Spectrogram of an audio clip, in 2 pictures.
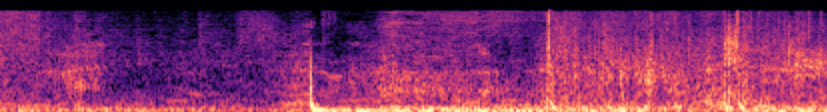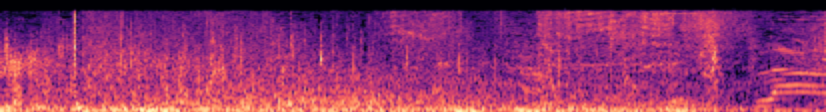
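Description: A Confringo spell explosion in the game Hogwarts Legacy, a heavy booming blast with crackling debris that rumbles on beneath battle noise and a voice speaking.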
